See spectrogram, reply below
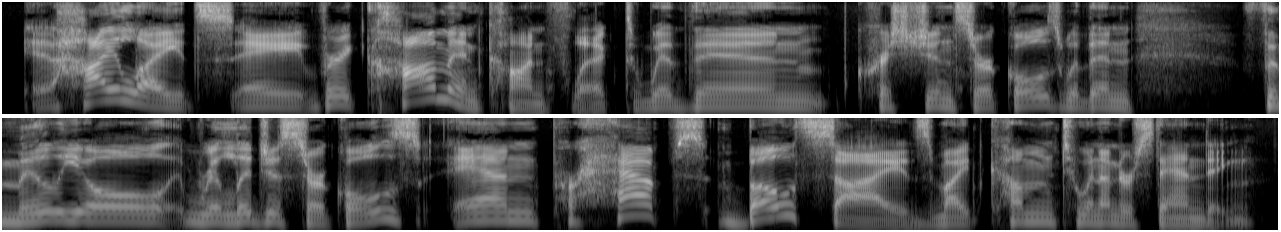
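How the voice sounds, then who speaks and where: A man hosting a podcast, giving reflective book club commentary in a deliberate way and putting rhetorical questions to the listener. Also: mid-range voice, pushed and bright, dry recording, studio quality. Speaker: podcast host and author.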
